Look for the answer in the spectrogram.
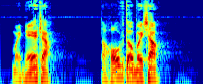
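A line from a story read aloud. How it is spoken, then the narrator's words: Roaring. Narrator (Vietnamese): Định Thiên gầm lên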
